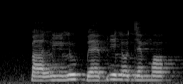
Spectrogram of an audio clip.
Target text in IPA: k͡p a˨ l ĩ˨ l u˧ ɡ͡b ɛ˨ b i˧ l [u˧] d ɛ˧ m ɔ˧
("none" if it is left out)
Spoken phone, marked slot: o˧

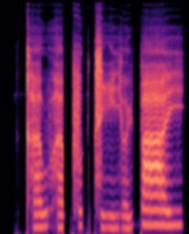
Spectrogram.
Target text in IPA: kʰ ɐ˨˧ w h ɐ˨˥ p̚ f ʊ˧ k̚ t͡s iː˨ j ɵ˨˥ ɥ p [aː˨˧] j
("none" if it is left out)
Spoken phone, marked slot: aː˥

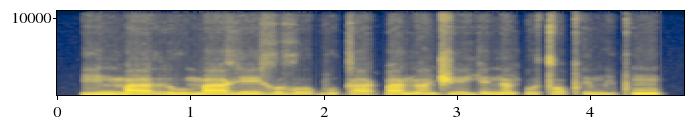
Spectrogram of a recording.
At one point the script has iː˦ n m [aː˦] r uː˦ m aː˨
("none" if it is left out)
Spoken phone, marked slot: aː˨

